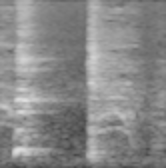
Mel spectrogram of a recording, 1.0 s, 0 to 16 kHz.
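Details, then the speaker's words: Adult woman with a chronic cough for about 30 years, starting in 1986 at the end of the first trimester of a pregnancy; she coughs around the clock, with only 10–15 minute breaks without medication. Two short, dry cough bursts. "Having a cough can be pretty annoying. But can you imagine coughing consistently like this for 30 years?"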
